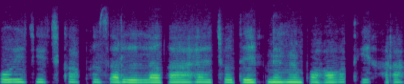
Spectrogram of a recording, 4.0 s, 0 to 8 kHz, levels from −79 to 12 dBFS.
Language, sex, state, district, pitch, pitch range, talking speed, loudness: Hindi, female, Bihar, Araria, 225 Hz, 225-230 Hz, 190 wpm, -16 LUFS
